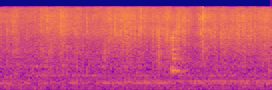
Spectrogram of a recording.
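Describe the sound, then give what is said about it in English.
Onion sautéing in a pan gives a bright, steady sizzle with light stirring scrapes. It stays fairly loud and continuous throughout, with no talk. “Right now I saute the, uh, saute the onion”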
